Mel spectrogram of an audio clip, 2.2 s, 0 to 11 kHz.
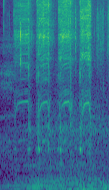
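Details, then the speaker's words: Toyota Land Cruiser 80 Series left-rear electric window regulator, repaired and tested from the switch with ignition on: the motor whirs with a smooth, even drone, no grinding or binding, and it works. "Look at that. It bloody works. You beauty."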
